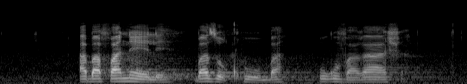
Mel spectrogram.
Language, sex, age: Zulu, male, 25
